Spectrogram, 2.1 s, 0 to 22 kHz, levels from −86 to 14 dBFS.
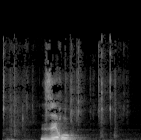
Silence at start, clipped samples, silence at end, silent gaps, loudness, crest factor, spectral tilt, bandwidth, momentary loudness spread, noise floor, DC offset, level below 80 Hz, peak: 0.6 s; under 0.1%; 1 s; none; -17 LUFS; 18 dB; -5 dB/octave; 17 kHz; 25 LU; -48 dBFS; under 0.1%; -56 dBFS; -2 dBFS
